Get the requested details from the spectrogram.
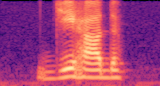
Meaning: jihad
- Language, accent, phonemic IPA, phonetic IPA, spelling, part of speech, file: Armenian, Eastern Armenian, /d͡ʒiˈhɑd/, [d͡ʒihɑ́d], ջիհադ, noun, Hy-ջիհադ.ogg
